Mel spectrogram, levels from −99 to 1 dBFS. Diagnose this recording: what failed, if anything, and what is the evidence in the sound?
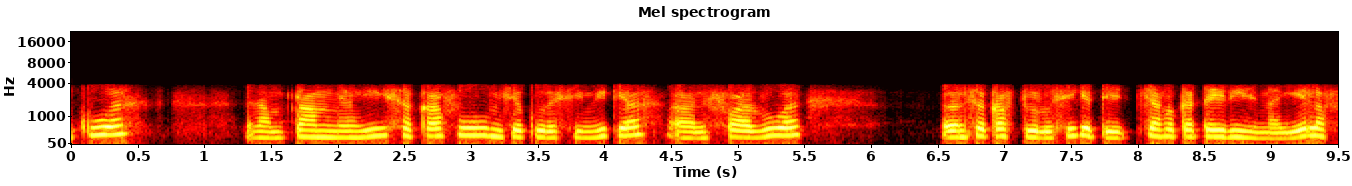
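G.723.1 codec damage, throughout: speech confined to about 200 Hz–3.5 kHz, muffled and hoarse with smeared consonants, consistent with coarse 30 ms frames at around 6 kbit/s.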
